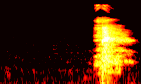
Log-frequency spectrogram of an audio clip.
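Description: Near silence, then near the end a single short, sharp breath noise from the narrator at the microphone, lasting about half a second.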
